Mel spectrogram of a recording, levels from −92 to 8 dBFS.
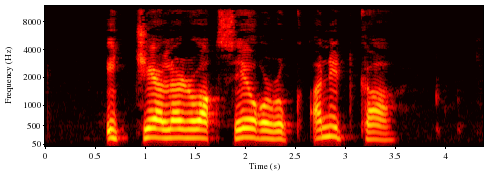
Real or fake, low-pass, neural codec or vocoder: real; 10.8 kHz; none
